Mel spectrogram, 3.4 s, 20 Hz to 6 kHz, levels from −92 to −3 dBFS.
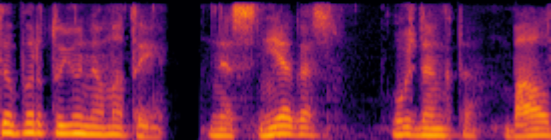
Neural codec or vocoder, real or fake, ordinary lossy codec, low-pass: none; real; AAC, 24 kbps; 5.4 kHz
